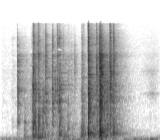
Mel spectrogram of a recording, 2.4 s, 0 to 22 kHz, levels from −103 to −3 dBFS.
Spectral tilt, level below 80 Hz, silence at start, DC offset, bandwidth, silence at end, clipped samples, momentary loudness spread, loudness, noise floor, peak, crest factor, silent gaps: -2.5 dB/octave; -48 dBFS; 0.25 s; under 0.1%; 12 kHz; 0.6 s; under 0.1%; 21 LU; -21 LUFS; -51 dBFS; 0 dBFS; 26 dB; none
